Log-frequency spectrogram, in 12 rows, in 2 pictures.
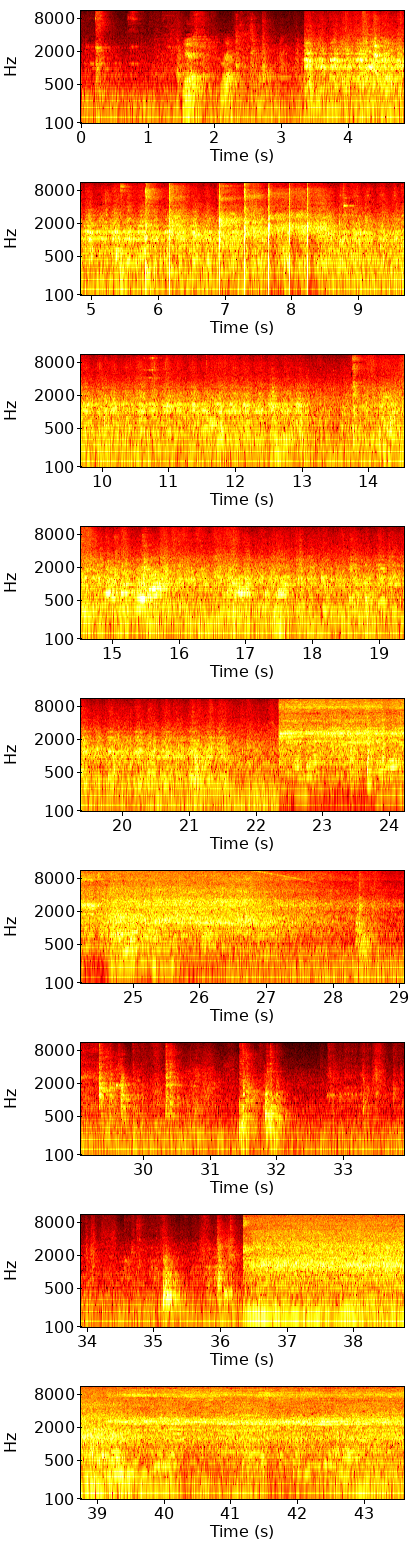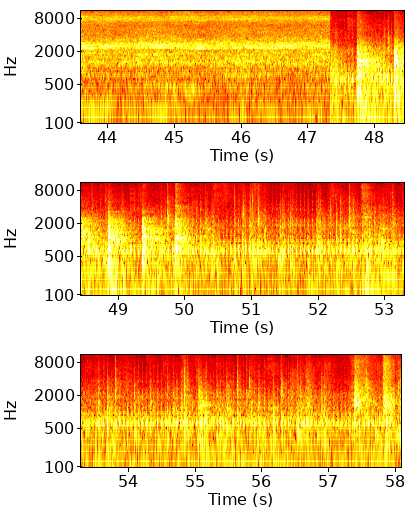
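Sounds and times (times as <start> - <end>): sharp hammer-like knocks: 5.8 - 8.6, 47.4 - 51.2
sharp knocks: 5.8 - 8.6, 47.4 - 58.0.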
